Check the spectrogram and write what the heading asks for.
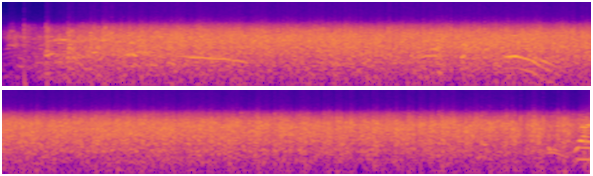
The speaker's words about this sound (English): Dude, everybody on the street is applauding. they all like Lucky Strike.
